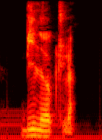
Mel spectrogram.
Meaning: 1. pince-nez 2. lorgnette 3. spectacles, eyeglasses, specs
- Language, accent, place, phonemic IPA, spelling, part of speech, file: French, France, Lyon, /bi.nɔkl/, binocle, noun, LL-Q150 (fra)-binocle.wav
